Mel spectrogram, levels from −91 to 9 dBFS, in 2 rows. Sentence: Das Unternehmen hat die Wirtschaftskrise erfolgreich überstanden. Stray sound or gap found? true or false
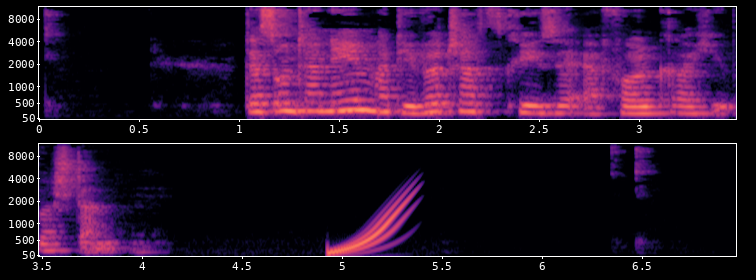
true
